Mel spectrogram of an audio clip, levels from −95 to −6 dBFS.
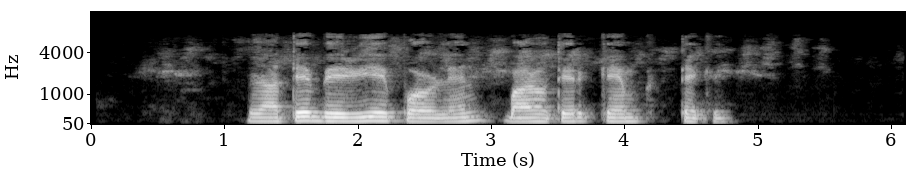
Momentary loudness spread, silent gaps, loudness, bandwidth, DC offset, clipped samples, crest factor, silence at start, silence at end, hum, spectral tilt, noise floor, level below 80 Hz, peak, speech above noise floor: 13 LU; none; -19 LUFS; 7.8 kHz; under 0.1%; under 0.1%; 18 dB; 1.2 s; 1.35 s; none; -7.5 dB/octave; -79 dBFS; -58 dBFS; -2 dBFS; 61 dB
